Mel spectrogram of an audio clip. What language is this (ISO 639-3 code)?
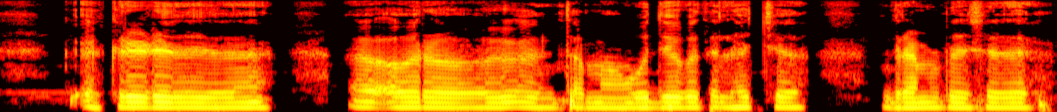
kan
